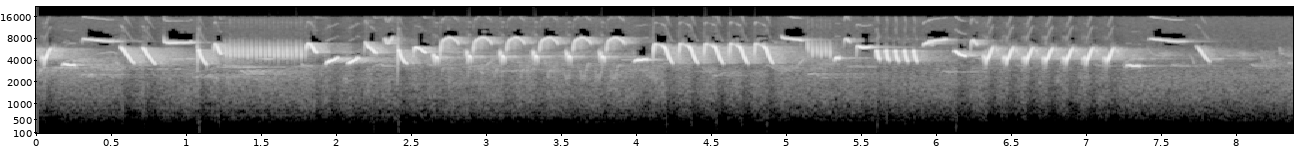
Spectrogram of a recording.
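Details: Eurasian wren (Troglodytes troglodytes) singing a loud, fast, high-pitched song of about eight seconds: rapid trills and rattling runs of repeated notes mixed with sharp, bright whistles, delivered without pause before stopping abruptly; no other sounds.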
